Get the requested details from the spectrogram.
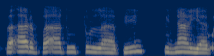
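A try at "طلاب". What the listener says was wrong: Tulabin, lamnya panjang. Tulabin.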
